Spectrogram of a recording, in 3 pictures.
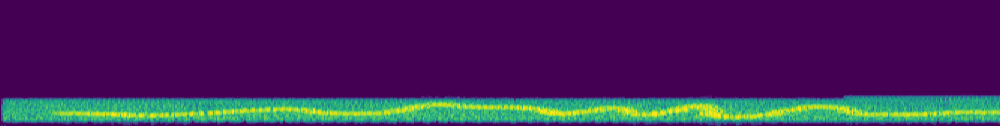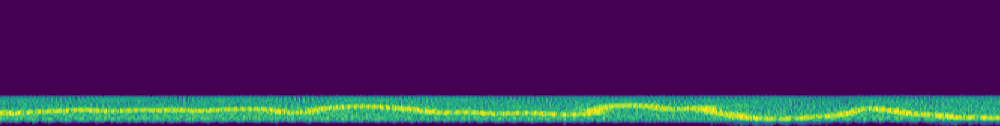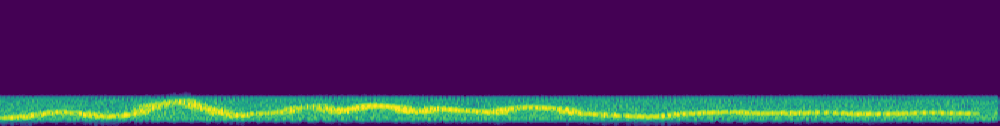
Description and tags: Created with an image synth program, these are modified images of brainwaves set to different pitch and tempo parameters. File name indicates brain wave type. Not for inducing synchronization techniques, just audio interpretations of the different states of consciousness.
image, sythesized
